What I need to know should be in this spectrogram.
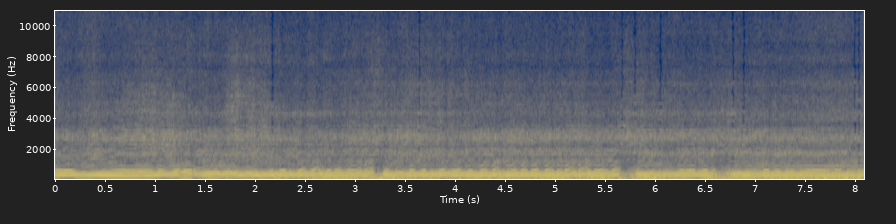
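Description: A dirt bike engine revs loudly and rises and falls in pitch.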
